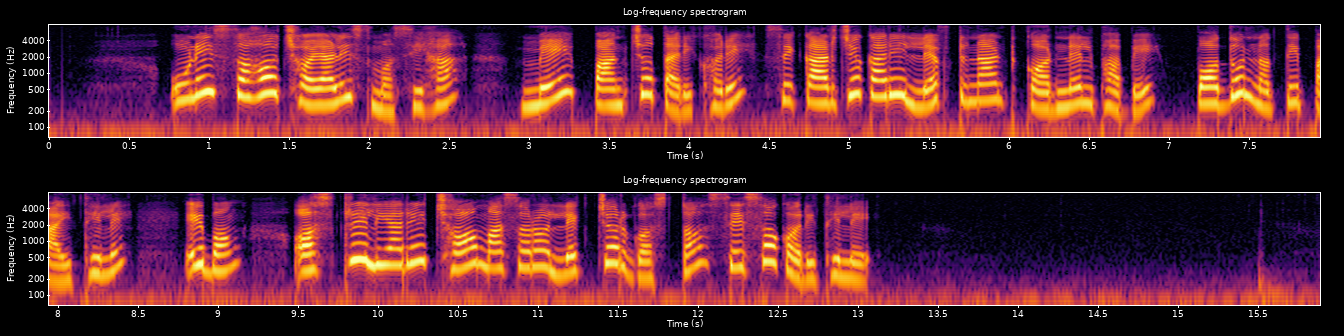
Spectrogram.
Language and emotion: Odia, neutral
